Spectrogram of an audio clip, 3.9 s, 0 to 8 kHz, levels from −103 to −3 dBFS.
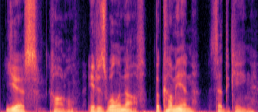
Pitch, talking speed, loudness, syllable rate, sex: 85 Hz, 185 wpm, -19 LUFS, 4.6 syllables/s, male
